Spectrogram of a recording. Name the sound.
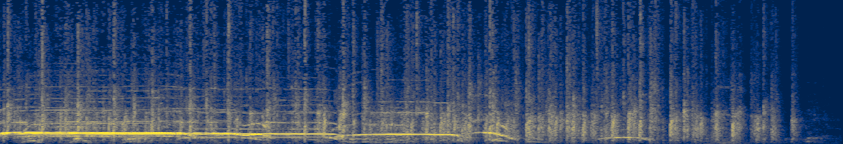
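audience applause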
